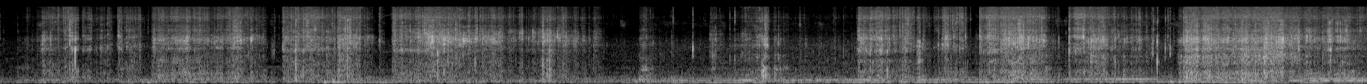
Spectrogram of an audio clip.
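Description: Dry fallen leaves crackling and crunching as a hand pushes them aside and rakes through crumbly soil, in irregular bursts with short pauses.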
